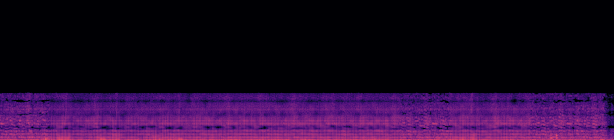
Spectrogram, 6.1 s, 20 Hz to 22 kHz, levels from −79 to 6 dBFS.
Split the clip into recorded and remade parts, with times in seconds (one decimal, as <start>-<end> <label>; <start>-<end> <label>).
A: 0.0-0.5 recorded; 0.5-4.0 remade; 4.0-4.5 recorded; 4.5-5.3 remade; 5.3-6.1 recorded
